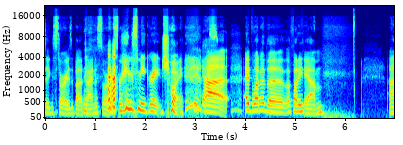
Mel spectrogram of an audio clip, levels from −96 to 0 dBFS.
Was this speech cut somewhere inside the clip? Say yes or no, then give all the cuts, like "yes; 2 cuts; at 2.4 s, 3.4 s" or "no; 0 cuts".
yes; 3 cuts; at 1.5 s, 4.1 s, 5.2 s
